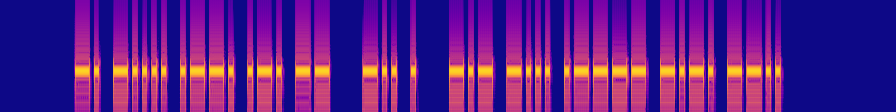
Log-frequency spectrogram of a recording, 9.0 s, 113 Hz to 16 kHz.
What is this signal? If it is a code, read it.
Morse code, heard as a keyed tone, about 25 wpm, 700 Hz. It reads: N6PRM DE KB1CZ
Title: USA Callsign DE Callsign - 5 Characters - 25wpm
